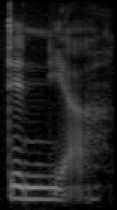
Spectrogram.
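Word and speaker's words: Dinea: It's spelled D-I-N-E-A. Dinya.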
